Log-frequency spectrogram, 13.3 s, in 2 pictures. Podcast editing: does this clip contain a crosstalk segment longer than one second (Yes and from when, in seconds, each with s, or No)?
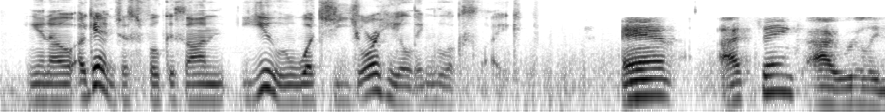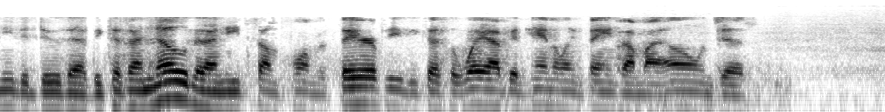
No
